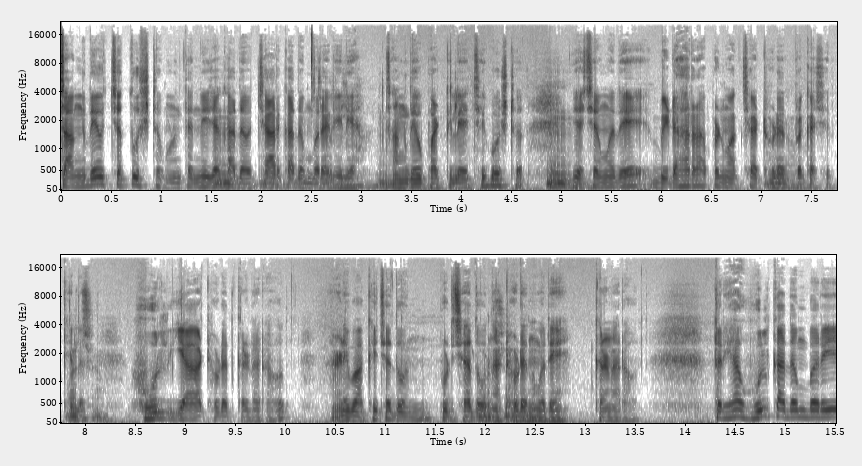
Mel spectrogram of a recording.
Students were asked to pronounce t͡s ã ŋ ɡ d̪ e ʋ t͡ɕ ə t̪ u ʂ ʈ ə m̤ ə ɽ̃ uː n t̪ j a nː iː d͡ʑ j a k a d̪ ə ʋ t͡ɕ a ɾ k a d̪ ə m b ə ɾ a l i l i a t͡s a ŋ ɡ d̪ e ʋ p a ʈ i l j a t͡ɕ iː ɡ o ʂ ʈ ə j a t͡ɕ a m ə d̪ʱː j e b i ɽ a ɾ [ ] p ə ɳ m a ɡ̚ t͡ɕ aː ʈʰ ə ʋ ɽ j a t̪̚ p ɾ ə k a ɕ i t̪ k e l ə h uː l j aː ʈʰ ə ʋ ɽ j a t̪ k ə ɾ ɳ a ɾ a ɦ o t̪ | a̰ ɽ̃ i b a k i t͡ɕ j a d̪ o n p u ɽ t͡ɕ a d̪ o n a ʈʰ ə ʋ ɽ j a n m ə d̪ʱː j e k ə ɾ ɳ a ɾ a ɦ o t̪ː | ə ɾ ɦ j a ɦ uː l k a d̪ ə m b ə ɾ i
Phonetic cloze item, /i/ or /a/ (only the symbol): a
